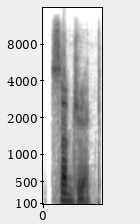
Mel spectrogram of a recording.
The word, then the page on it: subject: American English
